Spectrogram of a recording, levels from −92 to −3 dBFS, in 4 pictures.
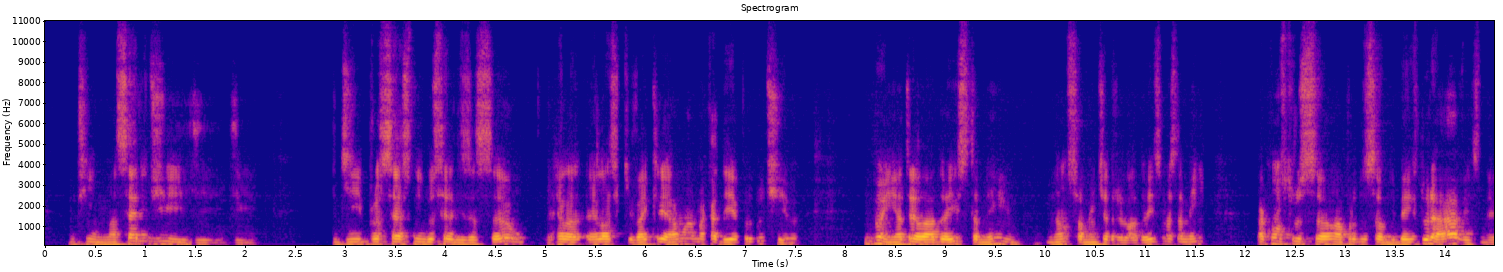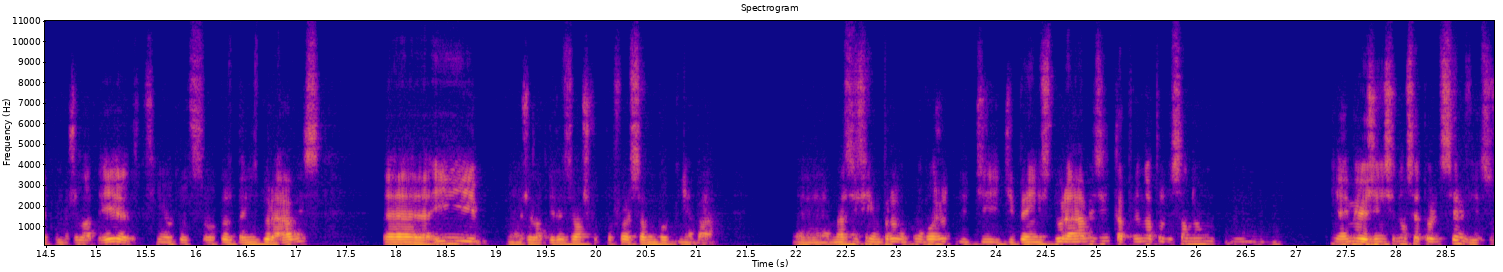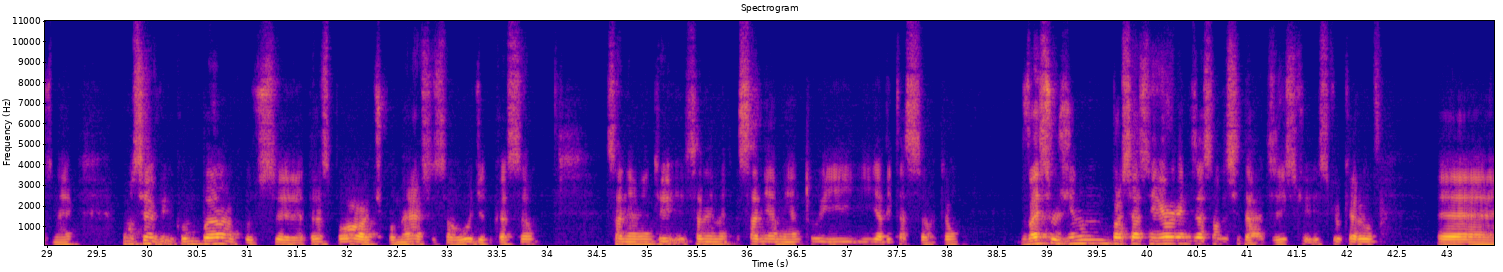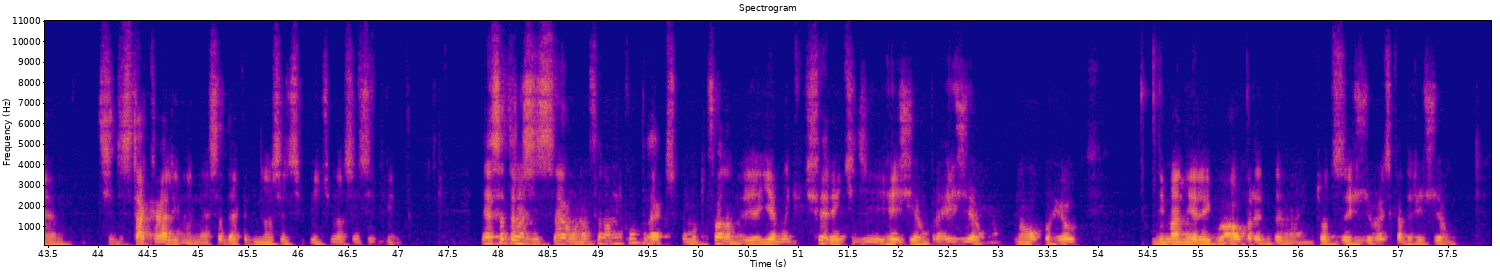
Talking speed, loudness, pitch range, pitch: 160 wpm, -26 LUFS, 125-135 Hz, 125 Hz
